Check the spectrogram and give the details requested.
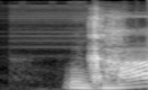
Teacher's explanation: घा हमारा कंठ से बोला जाता है।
